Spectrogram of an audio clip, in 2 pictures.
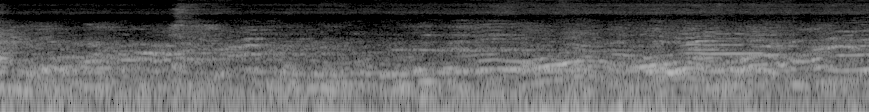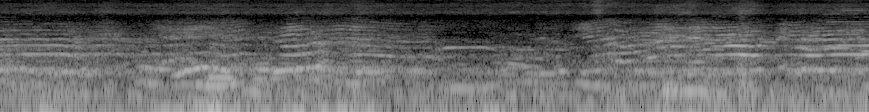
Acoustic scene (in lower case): park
